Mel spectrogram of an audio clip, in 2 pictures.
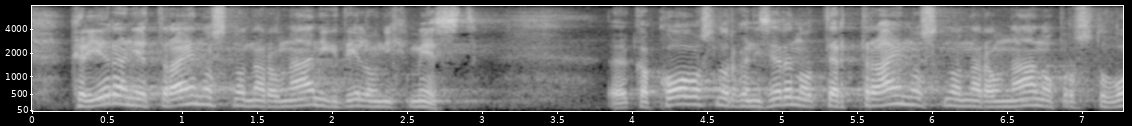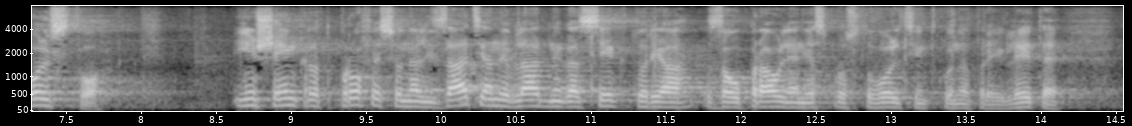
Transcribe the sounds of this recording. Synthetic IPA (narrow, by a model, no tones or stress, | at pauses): kɾɛjiːɾanjɛt̪ɾaːjnɔst̪nɔnaɾawnaːniɣd̪eːlɔwnixmeːst̪ | kakɔːʋɔst̪nɔɾɡaniziːɾanɔt̪ɛɾt̪ɾajnɔst̪nɔnaɾawnaːnɔpɾɔst̪ɔʋoːlst̪ʋɔ̰ | inʃɛɛŋkɾat̪pɾɔfɛsiɔnalizaːt̪sijanɛʋwlaːd̪nɛɡaseːkt̪ɔɾjazaupɾaːwljanjɛspɾɔst̪ɔʋoːlt̪siint̪ḁkoːnapɾɛjɡlɛjt̪ɛ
